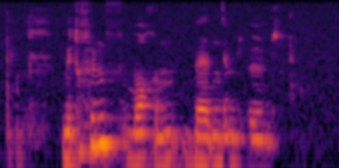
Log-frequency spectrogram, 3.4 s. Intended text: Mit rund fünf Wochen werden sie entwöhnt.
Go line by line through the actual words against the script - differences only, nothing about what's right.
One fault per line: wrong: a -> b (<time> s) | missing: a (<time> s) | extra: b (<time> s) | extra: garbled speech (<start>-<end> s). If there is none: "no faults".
missing: rund (0.8 s)
missing: sie (2.2 s)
